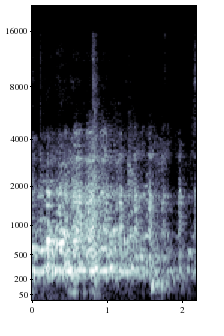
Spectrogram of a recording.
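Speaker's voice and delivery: high burst of laughter; big real laugh; loud laugh. Real, not acted. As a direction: laugh out at your own joke. Laughs at own impression.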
